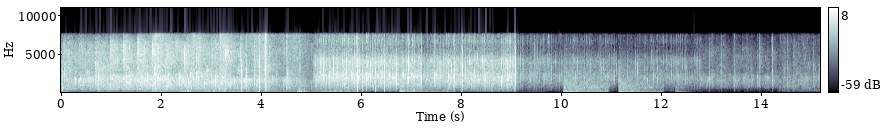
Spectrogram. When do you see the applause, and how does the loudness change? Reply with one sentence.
The applause can be heard from 0.0 to 15.1 s, getting quieter.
